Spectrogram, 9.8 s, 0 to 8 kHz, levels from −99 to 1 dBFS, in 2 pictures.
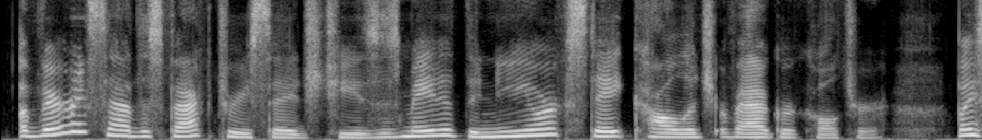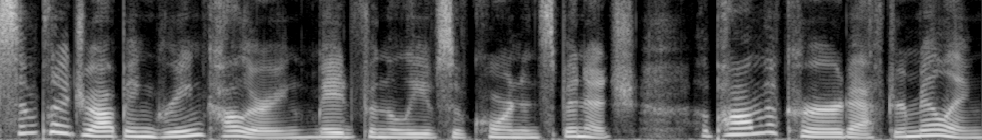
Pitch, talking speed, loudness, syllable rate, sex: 245 Hz, 200 wpm, -18 LUFS, 6.3 syllables/s, female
